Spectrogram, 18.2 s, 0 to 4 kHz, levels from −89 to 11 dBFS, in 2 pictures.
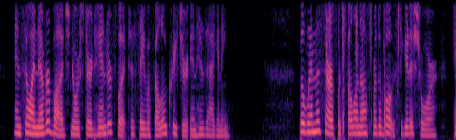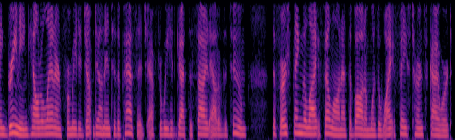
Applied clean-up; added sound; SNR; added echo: neural mask model RNNoise.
